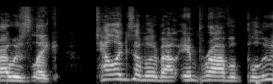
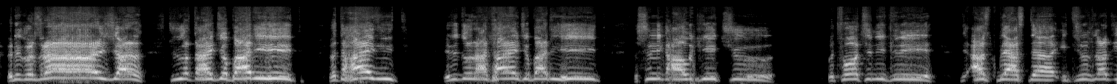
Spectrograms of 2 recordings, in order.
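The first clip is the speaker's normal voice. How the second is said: Arnold; 3 semitones higher than usual. Acted. Action hero warning schoolchildren about monsters, hammed-up Austrian accent with shouts. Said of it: "Arnold would call it grab it".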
